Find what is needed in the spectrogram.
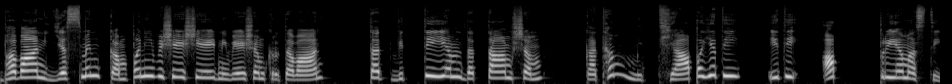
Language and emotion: Sanskrit, disgusted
